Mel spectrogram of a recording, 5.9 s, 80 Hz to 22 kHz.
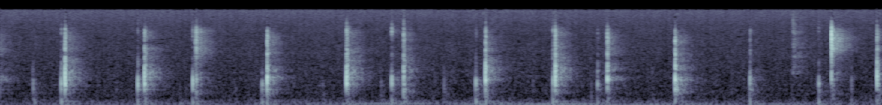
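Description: A large, square, rainbow-striped silicone pop-it fidget toy with many small hollow bubbles is pressed by fingers and knuckles along its red and yellow rows. Sixteen short, dry pops at an irregular pace each snap with a woody tone around 875 Hz and a bright click that dies almost instantly, over a faint low hum.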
